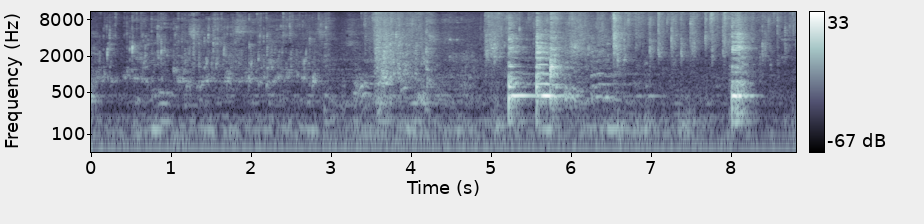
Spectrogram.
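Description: Water trickles and splashes out of a perforated vessel draining washed chicken, with occasional clinks of metal bowls and bursts of louder pouring.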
